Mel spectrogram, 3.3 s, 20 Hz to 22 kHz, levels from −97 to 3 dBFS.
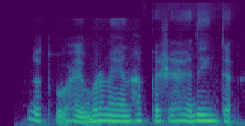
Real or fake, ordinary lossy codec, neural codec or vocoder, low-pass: fake; Opus, 24 kbps; codec, 44.1 kHz, 7.8 kbps, DAC; 19.8 kHz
